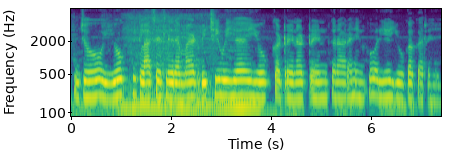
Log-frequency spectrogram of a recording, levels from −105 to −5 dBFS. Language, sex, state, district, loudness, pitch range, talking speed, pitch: Hindi, female, Chhattisgarh, Raipur, -15 LUFS, 165-185 Hz, 200 wpm, 180 Hz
